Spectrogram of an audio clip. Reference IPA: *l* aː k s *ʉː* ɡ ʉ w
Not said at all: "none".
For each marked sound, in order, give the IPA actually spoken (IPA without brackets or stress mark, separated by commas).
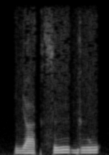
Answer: ʎ, ʉː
